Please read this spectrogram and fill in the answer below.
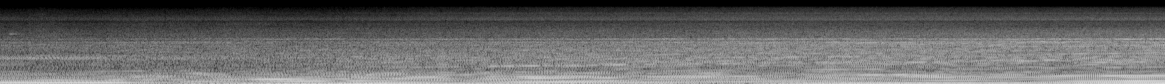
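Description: Holden 308 V8 with a four-barrel carburettor running a wide-open-throttle power pull on an engine dyno. The engine note climbs steadily in pitch as it sweeps up from under 4,000 to about 5,500 rpm under load.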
